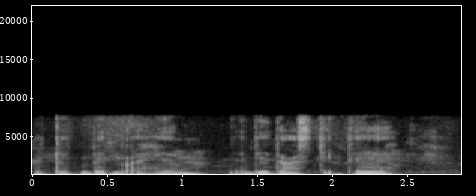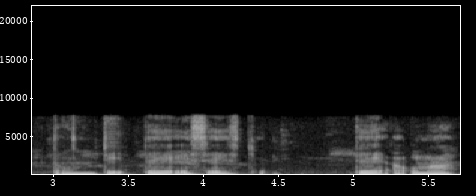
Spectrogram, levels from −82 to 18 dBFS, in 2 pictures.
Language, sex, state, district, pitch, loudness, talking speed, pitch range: Mizo, male, Mizoram, Aizawl, 110 Hz, -17 LUFS, 145 wpm, 105-115 Hz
